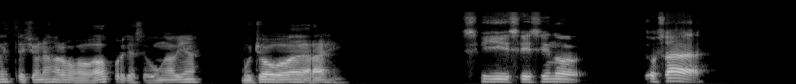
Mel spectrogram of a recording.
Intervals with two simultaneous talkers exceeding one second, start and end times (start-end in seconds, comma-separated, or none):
none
